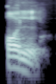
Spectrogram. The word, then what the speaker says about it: قُل: Okay, this word not to be mistaken for the word قُل. قُل means say. Kul means eat. That's why you must pronounce when you say قُلْ هُوَ اللَّهُ أَحَدٌ, not كُلْ هُوَ اللَّهُ أَحَدٌ.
